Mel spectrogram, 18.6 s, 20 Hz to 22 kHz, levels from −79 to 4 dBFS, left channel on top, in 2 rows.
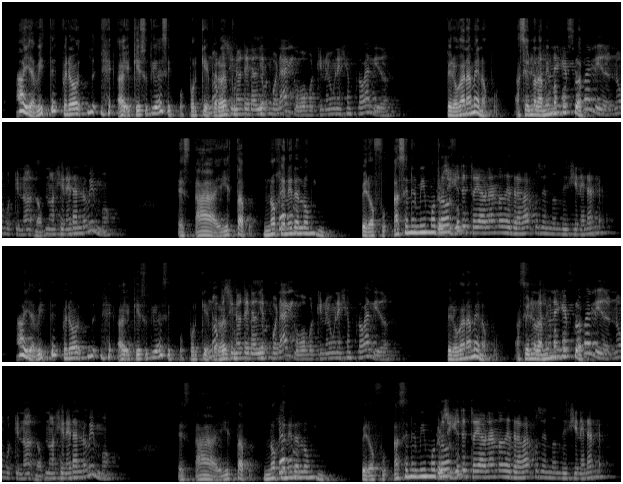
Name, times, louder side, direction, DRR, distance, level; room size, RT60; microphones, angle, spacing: voice 1, 0.2-3.4 3.9-4.1 6.7-7.3 7.7-8.7 9.8-9.9 11.9-12.9 13.2-14.2 14.7-14.9 15.2-16.2, left 2 dB, 85° left, 13 dB, 0.9 m, -30 dB
voice 2, 3.1-5.8 7.8-10.9 13.4-13.8 15.8-18.3, right 1 dB, 10° right, 5 dB, 2.2 m, -36 dB
24.5 x 20.5 x 2.8 m, 0.43 s
head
